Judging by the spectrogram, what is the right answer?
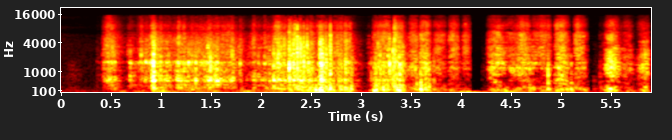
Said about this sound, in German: Oh, schreibst du aber laut.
